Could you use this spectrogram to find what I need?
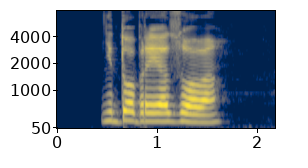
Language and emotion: Russian, angry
